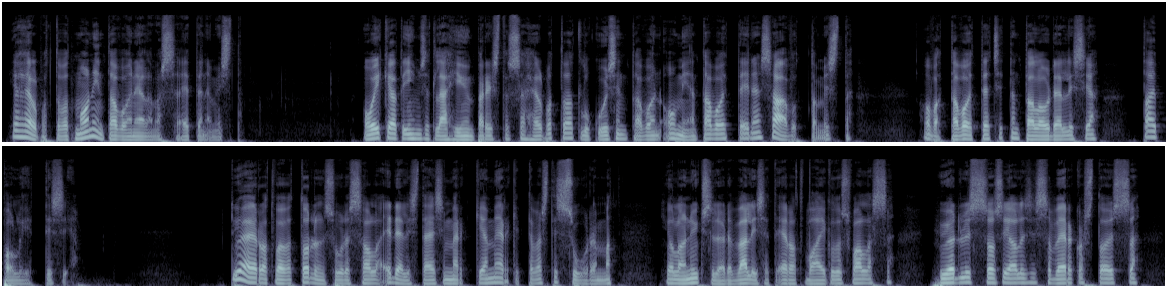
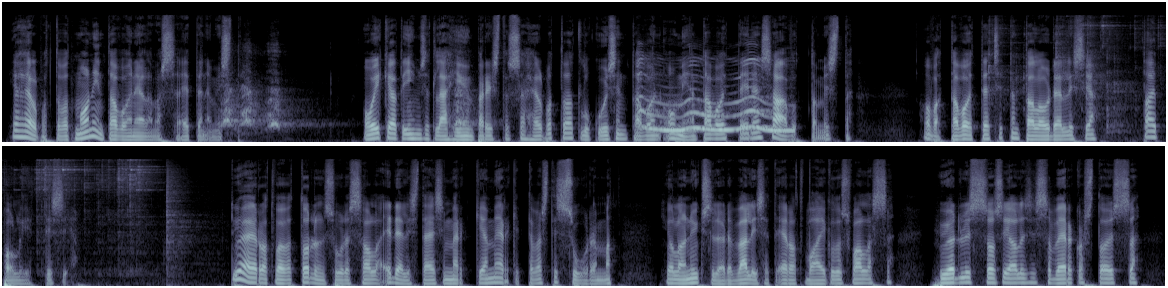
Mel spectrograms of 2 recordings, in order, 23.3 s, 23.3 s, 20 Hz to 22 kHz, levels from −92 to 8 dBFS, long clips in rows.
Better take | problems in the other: first | dog barking; noticeable; from 2 to 4.5 s; peak 10 dB below the speech // dog barking; loud; from 6.5 to 8 s; peak 4 dB above the speech // jangling keys; faint; from 10 to 13 s; peak 15 dB below the speech

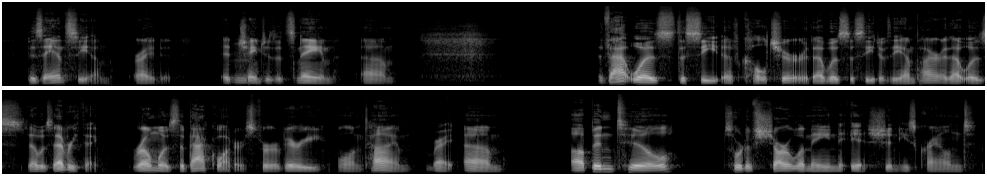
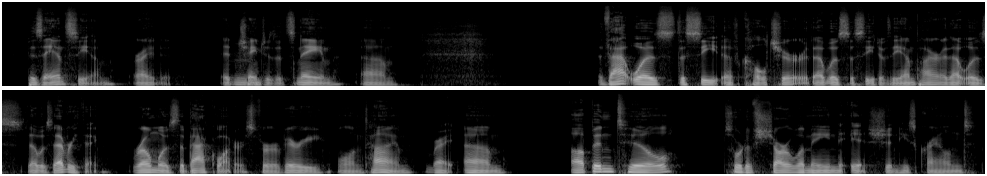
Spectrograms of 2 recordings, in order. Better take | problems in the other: second | thin; somewhat; fading below 300 Hz

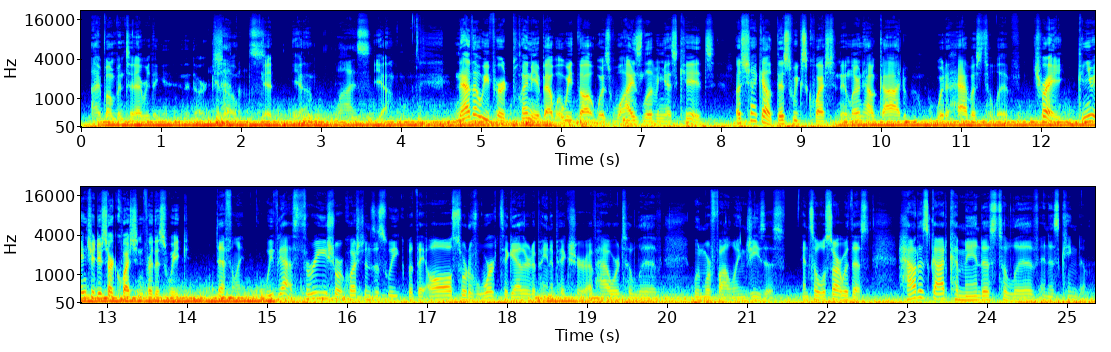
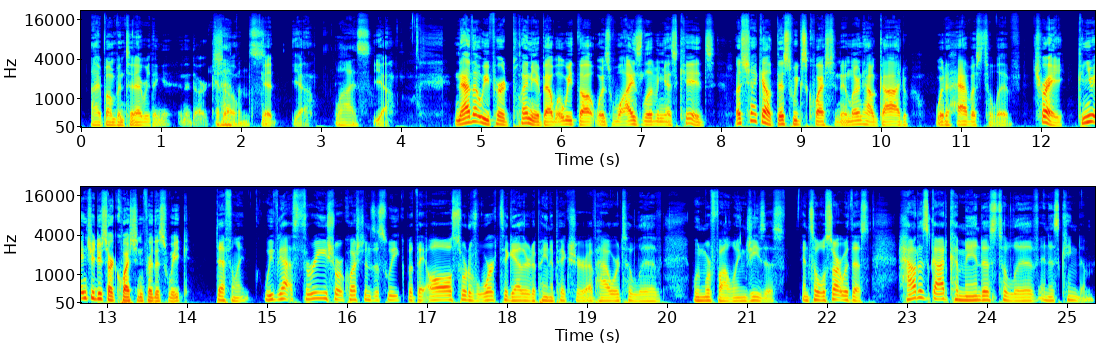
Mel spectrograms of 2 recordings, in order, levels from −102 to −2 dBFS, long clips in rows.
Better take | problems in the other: second | low rumble; loud; throughout; 3 dB below the speech

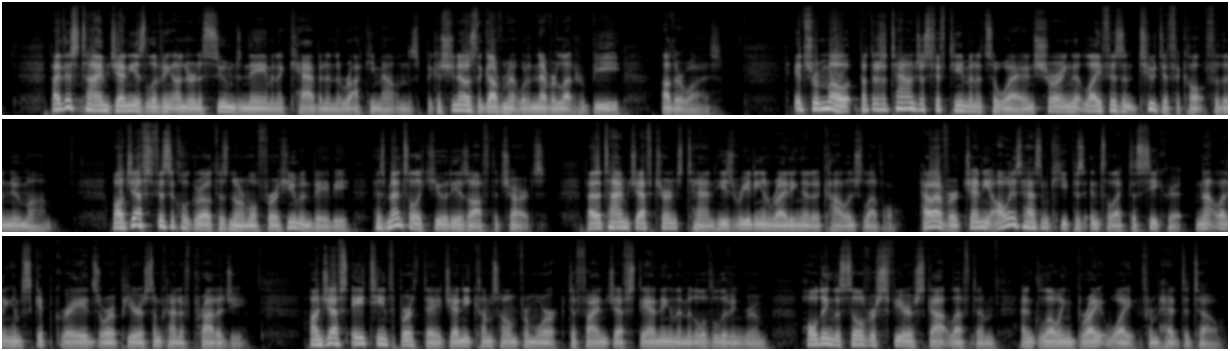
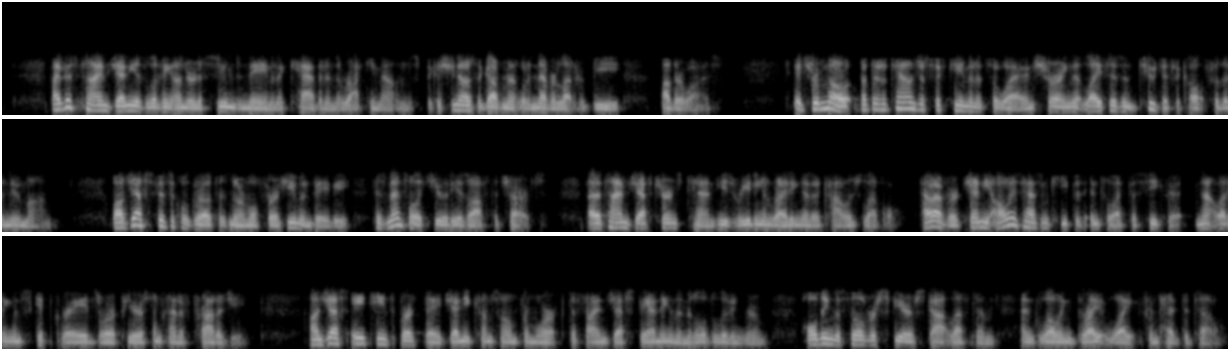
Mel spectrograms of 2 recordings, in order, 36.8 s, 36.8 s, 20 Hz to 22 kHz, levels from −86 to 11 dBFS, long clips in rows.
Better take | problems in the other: first | phone-call audio; poor line

